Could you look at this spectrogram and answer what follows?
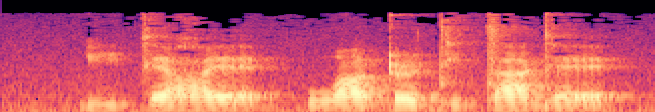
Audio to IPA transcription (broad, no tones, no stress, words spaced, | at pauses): ɠikɛʕɛ | wɑʈə˞di daɡɛ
